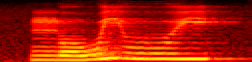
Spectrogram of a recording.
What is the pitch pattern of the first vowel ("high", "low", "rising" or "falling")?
rising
